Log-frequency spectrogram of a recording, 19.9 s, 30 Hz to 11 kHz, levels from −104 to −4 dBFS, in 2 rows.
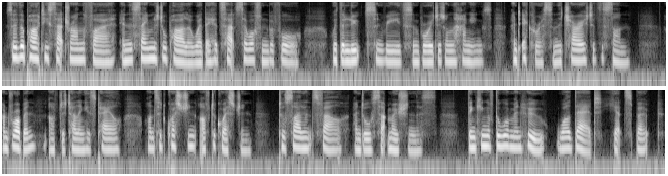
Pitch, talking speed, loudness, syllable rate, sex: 185 Hz, 185 wpm, -22 LUFS, 5.7 syllables/s, female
